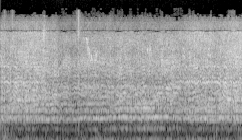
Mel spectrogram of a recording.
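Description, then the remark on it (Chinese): A steady, droning buzz of bees fills the whole stretch, a dense mid-pitched hum that holds at an even loudness with faint wavering tones, and no one speaks. “哎，大人，蜜蜂！”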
